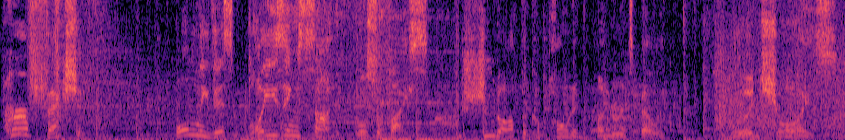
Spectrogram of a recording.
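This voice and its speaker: A quirky video game hunter with a fairly high voice that swings widely in pitch. He chatters in a theatrical, self-conscious way, an outcast who runs trials. Music plays clearly behind him. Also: big pitch swings, a little slow. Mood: eager, instructive. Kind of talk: video game character acting.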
